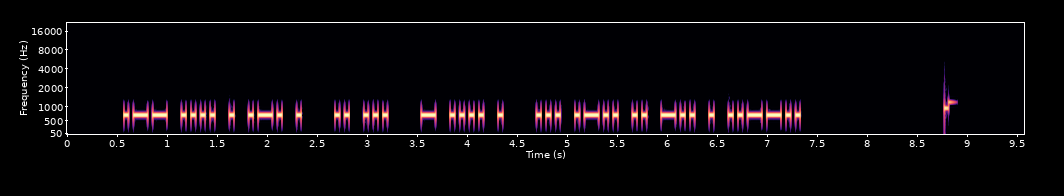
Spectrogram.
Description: Morse code, heard as a keyed tone, about 25 wpm, 700 Hz. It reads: WHERE IS THE SLIDE?
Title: Sentences from Top 1600 Words 25wpm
